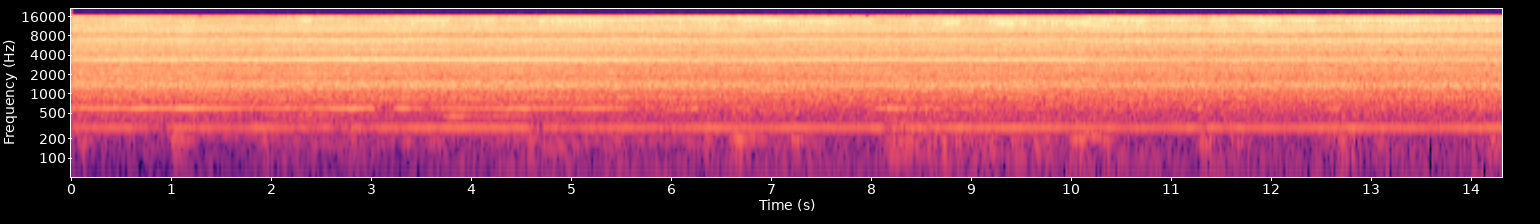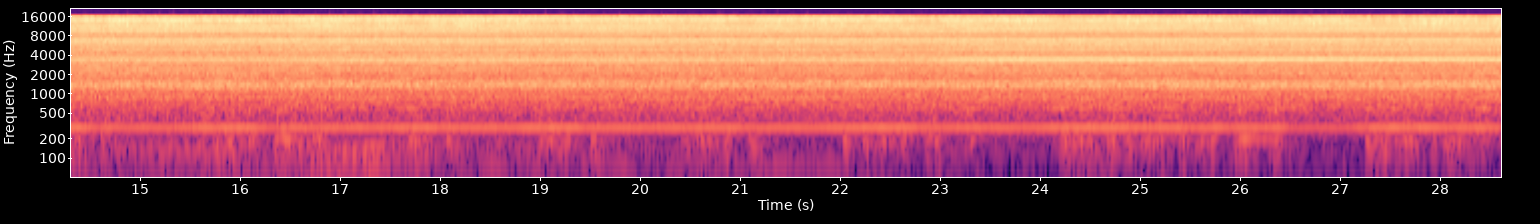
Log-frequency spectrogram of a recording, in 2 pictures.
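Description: CNC router spindle running steadily with a constant high whine as its bit carves a star shape into a wooden board.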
